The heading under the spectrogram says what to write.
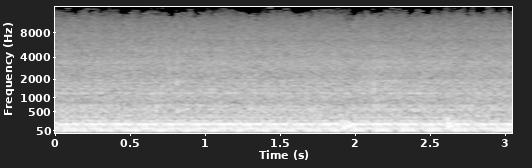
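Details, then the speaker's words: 2014 Ford F-150 Platinum, new blower motor and control module (resistor) fitted after the fan was stuck on high: even, steady hum of the cabin fan at low speed with no surging, rattling or whine; speeds change correctly; normal blower operation. "Put it at 1 speed. It slowed down. We'll crank it all the way up. You see, you can hear it. It's working. Lower it down, and the speed lowers the way it should."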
